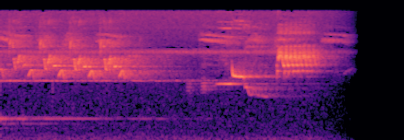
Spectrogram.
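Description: Birdsong, a quick run of short, quiet chirps, laid as a sound effect under an animated logo intro. It cuts off abruptly about three and a half seconds in.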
